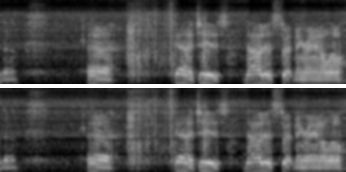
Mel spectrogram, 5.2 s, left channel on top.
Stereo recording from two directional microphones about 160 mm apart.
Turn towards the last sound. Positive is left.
turn(degrees=-35)  # may be behind; listen again after turning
